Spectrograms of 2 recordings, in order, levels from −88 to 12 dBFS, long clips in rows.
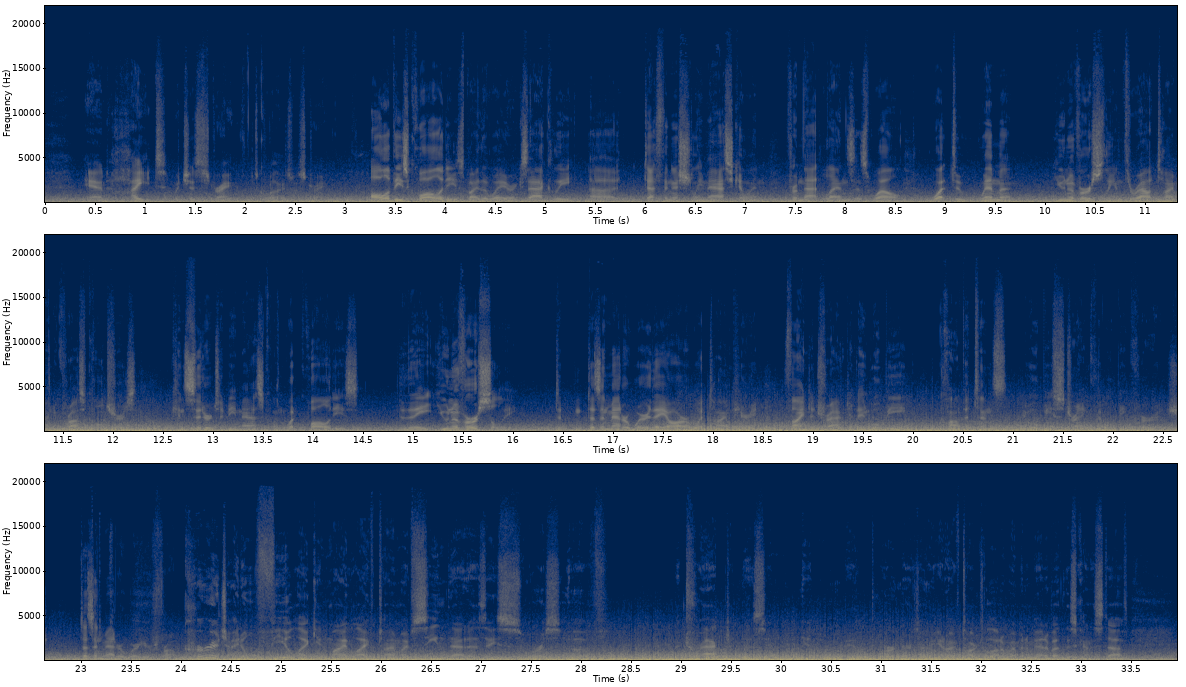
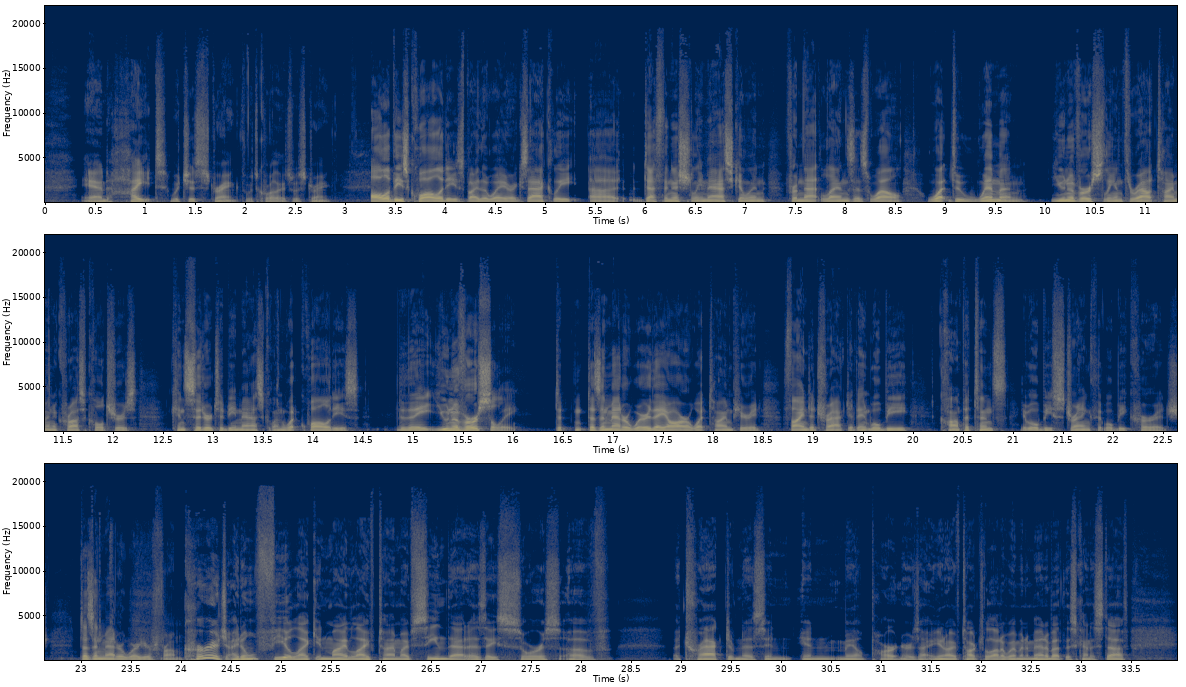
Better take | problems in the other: second | wind noise on the microphone; heavy; as loud as the speech

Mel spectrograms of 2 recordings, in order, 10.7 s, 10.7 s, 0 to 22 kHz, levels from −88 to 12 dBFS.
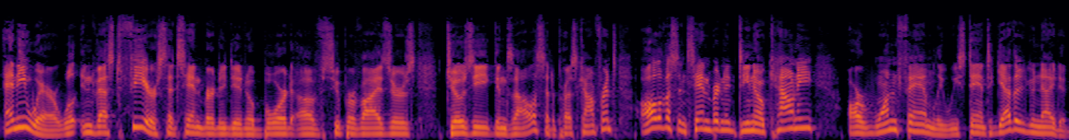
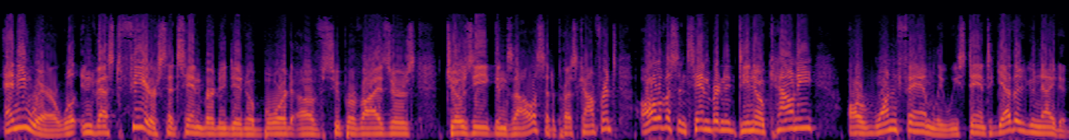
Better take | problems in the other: first | distortion; slight; 10% of the sound clipped

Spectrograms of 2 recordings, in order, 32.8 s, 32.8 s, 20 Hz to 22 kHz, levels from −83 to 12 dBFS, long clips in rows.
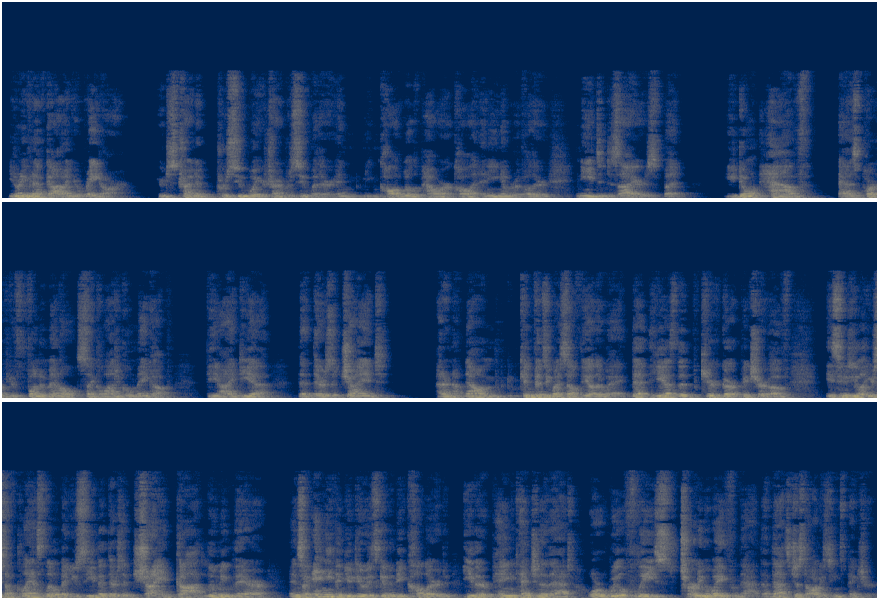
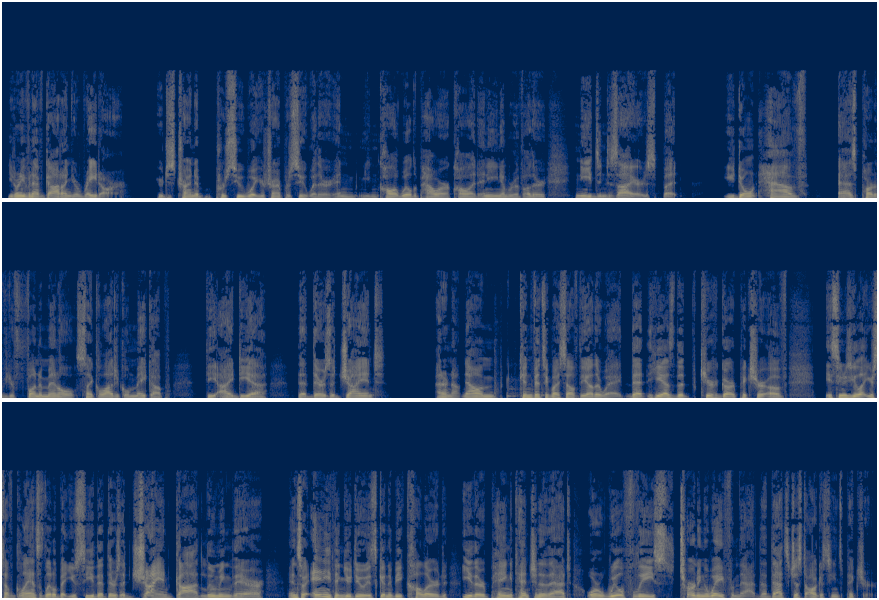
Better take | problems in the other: second | off-mic speech; far // room echo; noticeable; dies away in 0.4 s

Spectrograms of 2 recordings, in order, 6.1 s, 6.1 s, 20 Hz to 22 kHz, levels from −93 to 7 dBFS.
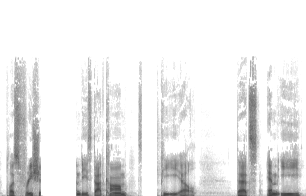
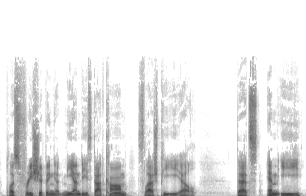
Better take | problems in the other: second | audio cutting out; at 1 s for 0.5 s and at 3 s

